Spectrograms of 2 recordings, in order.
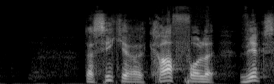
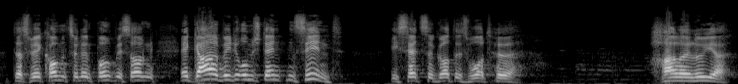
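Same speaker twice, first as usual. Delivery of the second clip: higher and louder into the quoted vow; rising sermon climax; 3 semitones higher, 3 dB louder than usual. Acted. Preacher voicing the believers' vow, higher and louder. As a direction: lift the congregation toward a triumphant vow.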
